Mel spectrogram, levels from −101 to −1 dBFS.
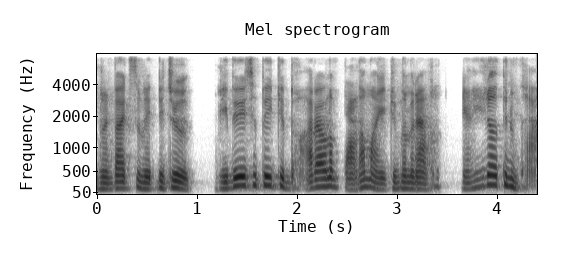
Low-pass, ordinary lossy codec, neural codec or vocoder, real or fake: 7.2 kHz; none; autoencoder, 22.05 kHz, a latent of 192 numbers a frame, VITS, trained on one speaker; fake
